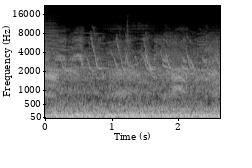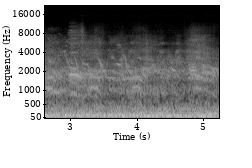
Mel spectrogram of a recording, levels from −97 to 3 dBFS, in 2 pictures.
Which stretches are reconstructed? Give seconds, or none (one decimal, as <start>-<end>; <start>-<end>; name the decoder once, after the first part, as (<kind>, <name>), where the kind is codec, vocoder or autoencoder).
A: 3.1-5.2 (autoencoder, DAC-VAE)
